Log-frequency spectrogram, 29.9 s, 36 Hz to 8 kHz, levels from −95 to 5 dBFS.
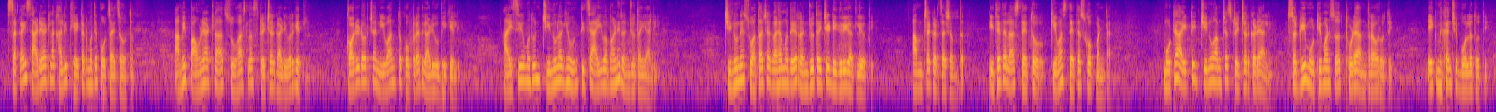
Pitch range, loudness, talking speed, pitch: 115-150 Hz, -18 LUFS, 120 wpm, 135 Hz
